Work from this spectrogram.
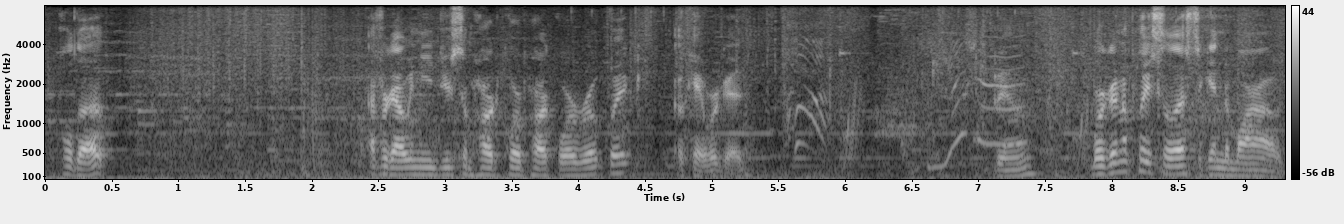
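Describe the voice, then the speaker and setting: A young man, chatting casually with his live-stream audience while playing a video game. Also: medium pitch. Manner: chatty, greets chat, talks to himself while playing. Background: faint game music.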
